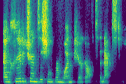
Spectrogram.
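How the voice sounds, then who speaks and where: Woman, writing instructor, slightly hoarse, gravelly fry, explanatory lecture delivery, frequent check-in tags. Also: fairly high pitch, steady tone, fast, poor audio.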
